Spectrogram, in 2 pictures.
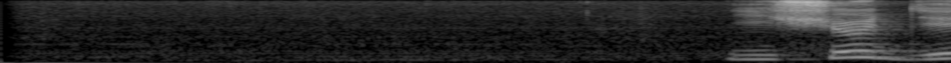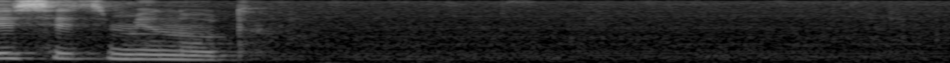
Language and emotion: Russian, neutral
